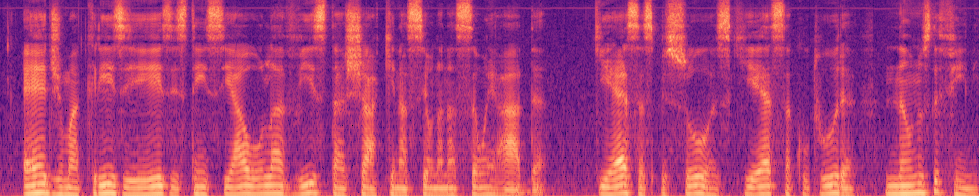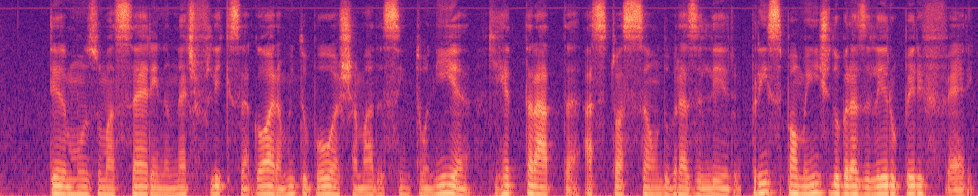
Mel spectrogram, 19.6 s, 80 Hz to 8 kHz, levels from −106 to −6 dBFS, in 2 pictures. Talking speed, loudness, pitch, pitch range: 130 wpm, -20 LUFS, 110 Hz, 100-120 Hz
